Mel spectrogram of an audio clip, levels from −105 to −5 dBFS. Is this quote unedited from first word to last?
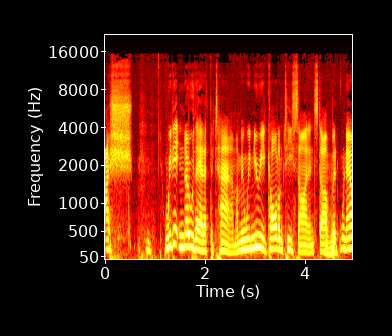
yes; 0 cuts

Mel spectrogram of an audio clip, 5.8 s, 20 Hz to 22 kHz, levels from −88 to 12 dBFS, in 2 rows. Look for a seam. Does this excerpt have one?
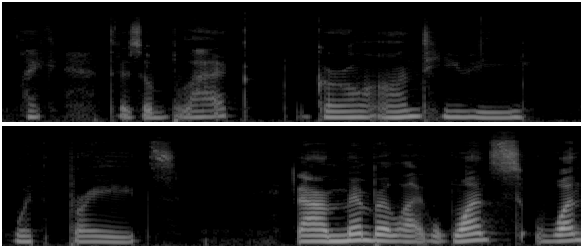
no; 0 cuts

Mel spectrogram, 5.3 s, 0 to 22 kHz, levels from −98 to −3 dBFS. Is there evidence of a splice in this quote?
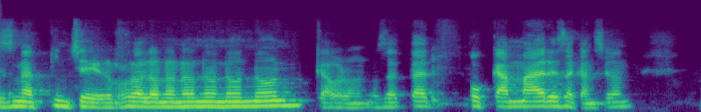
no; 0 cuts

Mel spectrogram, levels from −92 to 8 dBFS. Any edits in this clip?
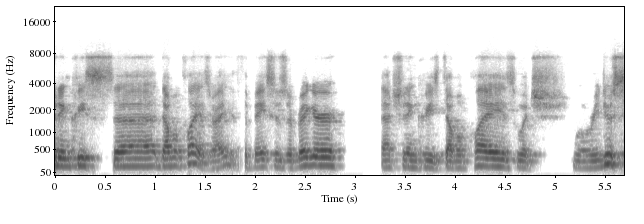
no; 0 cuts

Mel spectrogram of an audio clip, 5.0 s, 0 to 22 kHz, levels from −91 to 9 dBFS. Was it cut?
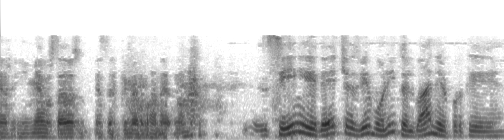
no; 0 cuts

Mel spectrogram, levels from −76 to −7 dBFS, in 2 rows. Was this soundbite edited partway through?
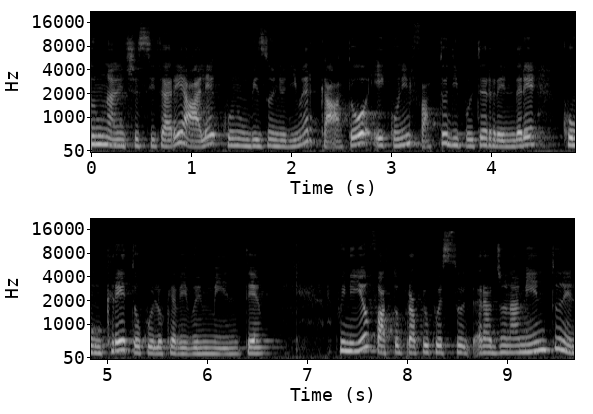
yes; 1 cut; at 7.2 s

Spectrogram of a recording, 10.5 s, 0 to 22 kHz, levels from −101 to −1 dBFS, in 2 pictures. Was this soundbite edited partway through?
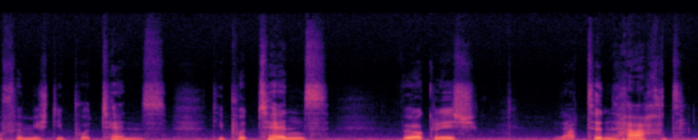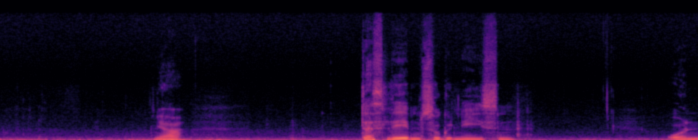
no; 0 cuts

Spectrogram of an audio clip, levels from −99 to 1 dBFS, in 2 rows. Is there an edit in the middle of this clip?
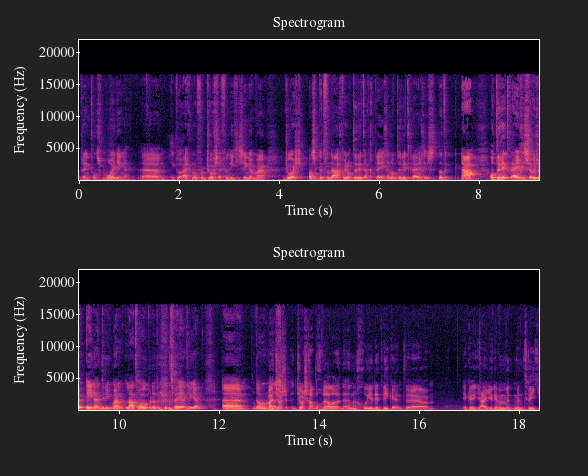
no; 0 cuts

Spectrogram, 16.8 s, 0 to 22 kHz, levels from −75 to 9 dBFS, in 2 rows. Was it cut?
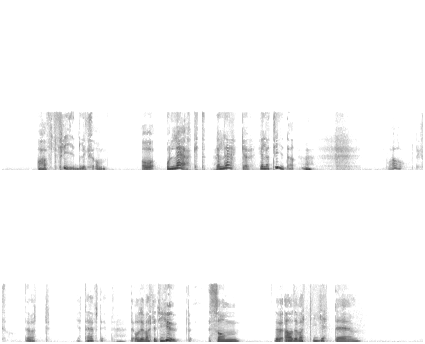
yes; 1 cut; at 7.5 s

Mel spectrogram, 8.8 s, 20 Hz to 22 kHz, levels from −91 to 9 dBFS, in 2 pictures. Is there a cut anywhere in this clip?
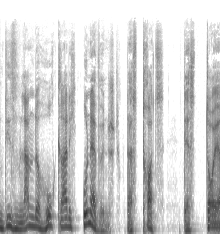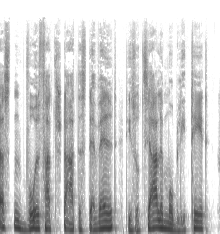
yes; 2 cuts; at 2.5 s, 6.9 s

